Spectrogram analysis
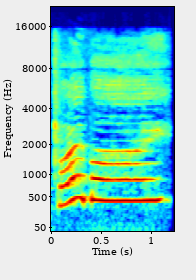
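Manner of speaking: high loud singsong goodbye; high singsong bye. Real, not acted. Owner saying bye-bye to her bird, high singsong.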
